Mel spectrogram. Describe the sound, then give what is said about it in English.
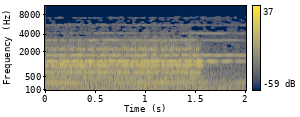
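A telephone rings in one steady, sustained electric ring for about a second and a half, then stops, leaving a faint hum. “The phone call came at 9:30.”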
